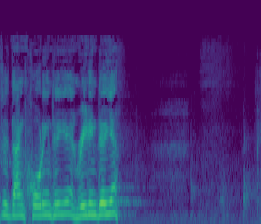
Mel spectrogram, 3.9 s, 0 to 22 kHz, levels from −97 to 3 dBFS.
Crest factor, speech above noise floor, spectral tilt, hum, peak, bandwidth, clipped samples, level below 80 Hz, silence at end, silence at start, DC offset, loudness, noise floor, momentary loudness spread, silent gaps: 18 dB; 38 dB; -7 dB/octave; none; -16 dBFS; 11.5 kHz; under 0.1%; -74 dBFS; 2.1 s; 0 s; under 0.1%; -32 LUFS; -68 dBFS; 7 LU; none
